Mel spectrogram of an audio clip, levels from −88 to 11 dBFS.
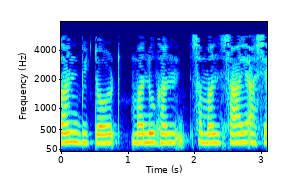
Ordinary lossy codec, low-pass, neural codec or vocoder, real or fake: MP3, 24 kbps; 7.2 kHz; none; real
